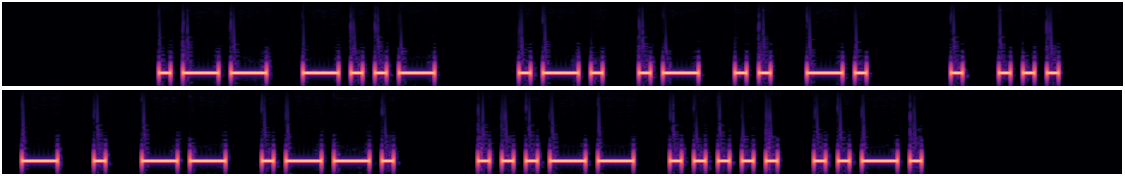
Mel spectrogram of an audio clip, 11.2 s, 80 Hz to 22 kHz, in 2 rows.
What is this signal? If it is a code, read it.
Morse code, heard as a keyed tone, about 20 wpm, 700 Hz. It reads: WX RAIN ES TEMP 35F
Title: Practice QSO - Exchange 2 - Info - 20wpm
